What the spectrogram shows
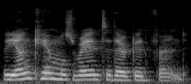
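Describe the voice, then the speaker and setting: A middle-aged woman reading a children's storybook aloud at home, gently and expressively. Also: a little high, moderate pace. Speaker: storybook reader.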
